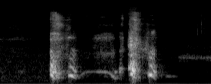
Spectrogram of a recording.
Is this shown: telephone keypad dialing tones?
no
